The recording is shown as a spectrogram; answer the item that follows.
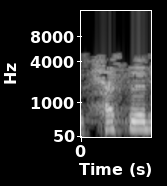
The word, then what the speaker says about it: hesed: It's a word in Hebrew that is pronounced as hesed.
